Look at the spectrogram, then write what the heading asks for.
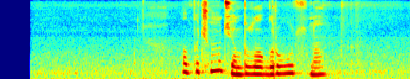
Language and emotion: Russian, sad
